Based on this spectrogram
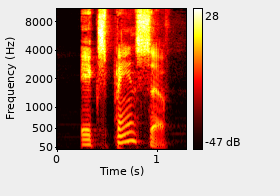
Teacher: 记住 k 不发音，但气流阻塞一下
